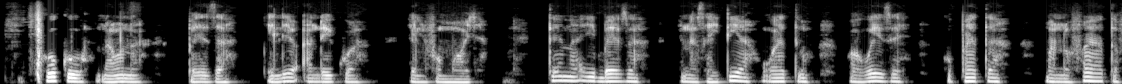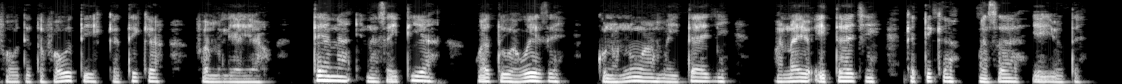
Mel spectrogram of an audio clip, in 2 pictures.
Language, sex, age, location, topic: Swahili, male, 25-35, Nakuru, finance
